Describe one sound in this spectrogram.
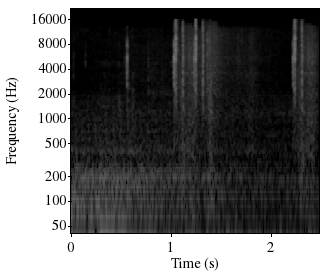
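A short electronic click sounds as an item is taken from a menu.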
